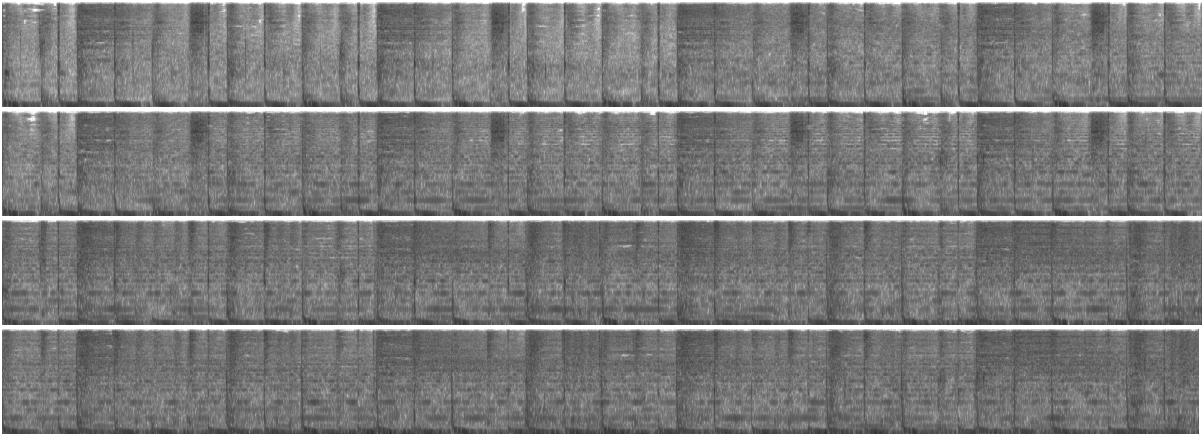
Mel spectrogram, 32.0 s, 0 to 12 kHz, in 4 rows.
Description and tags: beat trticombo 4
Where did we go? more techno ambient in suspension. sintetizer and drum samplers. Logic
